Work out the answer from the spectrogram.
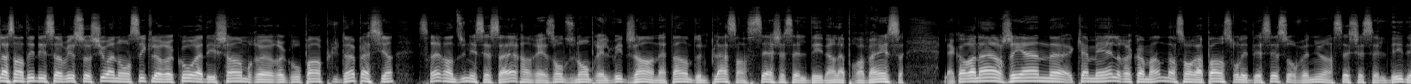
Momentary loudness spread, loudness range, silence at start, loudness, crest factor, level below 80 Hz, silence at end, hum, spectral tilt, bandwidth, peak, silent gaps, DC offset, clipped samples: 5 LU; 2 LU; 0 s; -16 LUFS; 14 dB; -36 dBFS; 0 s; none; -7 dB/octave; 13 kHz; 0 dBFS; none; under 0.1%; under 0.1%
